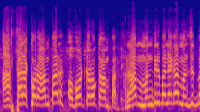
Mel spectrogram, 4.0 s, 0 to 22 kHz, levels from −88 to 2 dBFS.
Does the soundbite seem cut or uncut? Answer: cut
